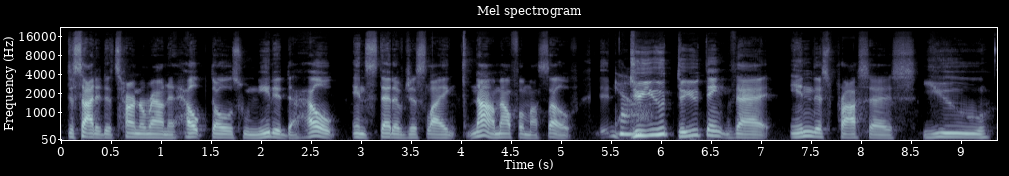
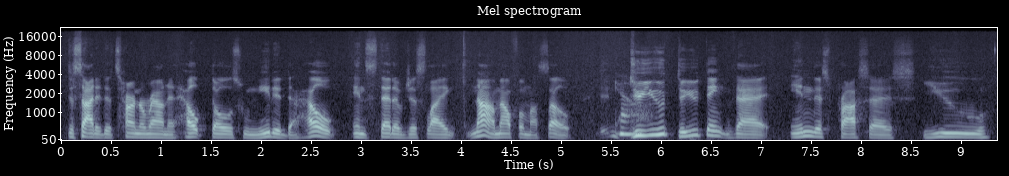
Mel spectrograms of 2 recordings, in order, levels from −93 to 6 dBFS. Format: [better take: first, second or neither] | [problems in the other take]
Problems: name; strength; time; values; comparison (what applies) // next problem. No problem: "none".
first | hiss; faint; throughout; 25 dB below the speech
